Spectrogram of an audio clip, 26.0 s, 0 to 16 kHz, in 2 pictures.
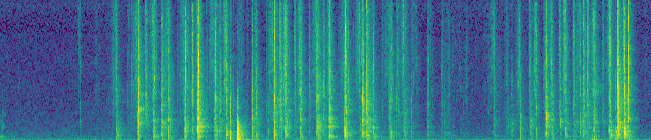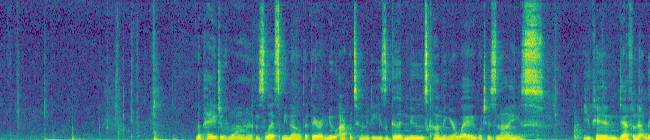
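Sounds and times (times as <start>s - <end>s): cards being shuffled: 2.2s - 13.5s, 15.1s - 16.3s.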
